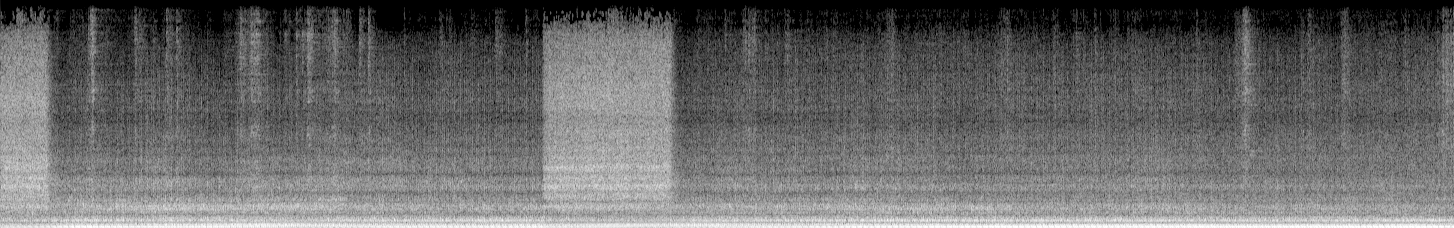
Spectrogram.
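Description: Diesel locomotive engine running steadily at an even note. A high air hiss is heard in the first second and again for about two and a half seconds starting about eleven seconds in, typical of air being released from the train's brakes.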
